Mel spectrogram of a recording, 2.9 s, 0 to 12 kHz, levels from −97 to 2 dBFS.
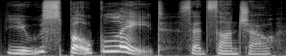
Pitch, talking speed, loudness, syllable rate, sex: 205 Hz, 105 wpm, -20 LUFS, 2.8 syllables/s, female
